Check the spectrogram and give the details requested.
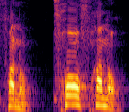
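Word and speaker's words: Fanon: ফরাসি আলজেরিয়ান চিন্তাবিদ ফানো নাম আসল উচ্চারণটা, উনি বলছিলেন, পরাধীন জাতিগোষ্ঠী লড়াইয়ের ভিতর দিয়ে নিজেকে চিনতে শেখে।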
